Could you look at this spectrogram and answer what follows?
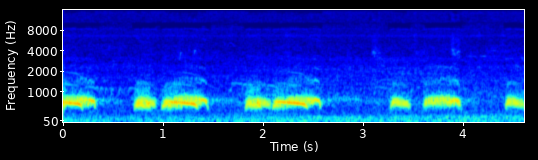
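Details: Decoy spotted dove used for luring wild doves, giving low cooing phrases: a short coo followed by a longer, slightly falling coo, repeated about four times in quick succession against a quiet background.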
